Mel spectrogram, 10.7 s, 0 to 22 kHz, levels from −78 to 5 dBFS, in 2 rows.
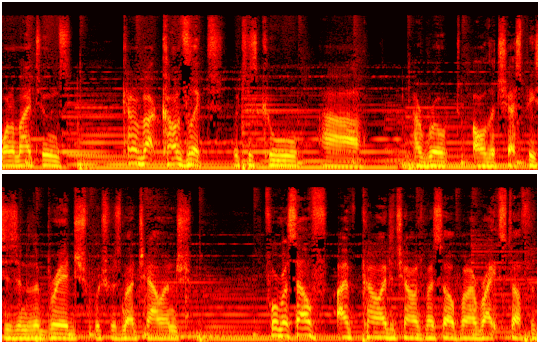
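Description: No technical faults can be heard anywhere in the audio.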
